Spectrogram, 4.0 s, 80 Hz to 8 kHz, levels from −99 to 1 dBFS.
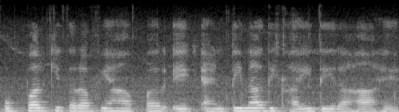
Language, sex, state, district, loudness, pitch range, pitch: Hindi, female, Madhya Pradesh, Dhar, -18 LUFS, 170-190 Hz, 180 Hz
